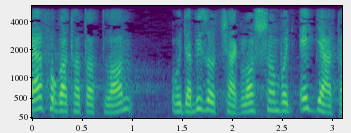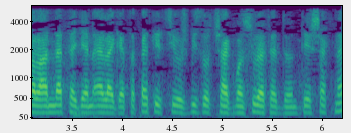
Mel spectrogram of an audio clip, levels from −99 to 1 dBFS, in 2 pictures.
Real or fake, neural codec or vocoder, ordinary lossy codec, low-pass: real; none; none; 5.4 kHz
